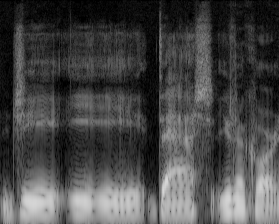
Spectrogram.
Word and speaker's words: Gunicorn: But if they just put a little MP3, like or even just a word, it's pronounced GEE - unicorn.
